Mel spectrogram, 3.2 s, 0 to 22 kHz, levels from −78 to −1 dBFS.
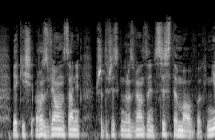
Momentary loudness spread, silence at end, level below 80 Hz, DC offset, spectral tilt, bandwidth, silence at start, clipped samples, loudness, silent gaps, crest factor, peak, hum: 6 LU; 0 s; -40 dBFS; under 0.1%; -5 dB/octave; 13 kHz; 0 s; under 0.1%; -15 LUFS; none; 14 dB; 0 dBFS; none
